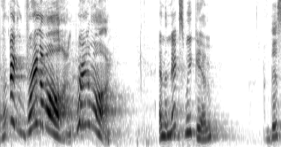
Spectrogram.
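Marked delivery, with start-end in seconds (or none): 0.0-2.2 loud, slow, drawn-out dare; eager challenge. Retold or imitated. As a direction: call it out boldly to the universe. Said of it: "I said".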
